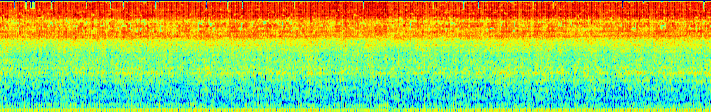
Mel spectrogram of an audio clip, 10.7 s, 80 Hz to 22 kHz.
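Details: Lawn edger with 3.5 HP Tecumseh engine after a pinholed primer bulb was replaced: steady buzz for ten seconds without stumbling or dying; runs fine now.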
